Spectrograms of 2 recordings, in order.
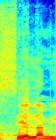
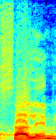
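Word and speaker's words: Salem: ठीक है, और आखिरी आता है बेटा सेलम या सालेम।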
